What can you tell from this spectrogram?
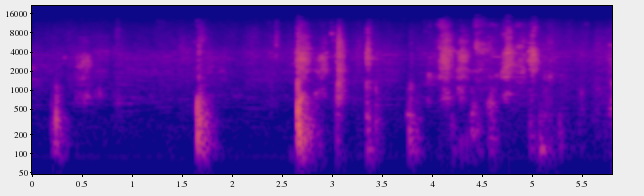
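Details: Frankie the pug playing, chasing a tug toy indoors; breathy huffs and low voiced grunts about once a second, then a quicker flurry of airy snorting puffs toward the end.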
